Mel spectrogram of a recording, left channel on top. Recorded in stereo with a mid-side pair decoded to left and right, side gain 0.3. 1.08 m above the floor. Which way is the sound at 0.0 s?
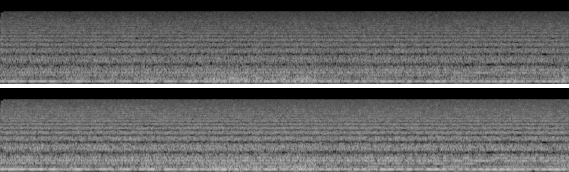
45° right.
